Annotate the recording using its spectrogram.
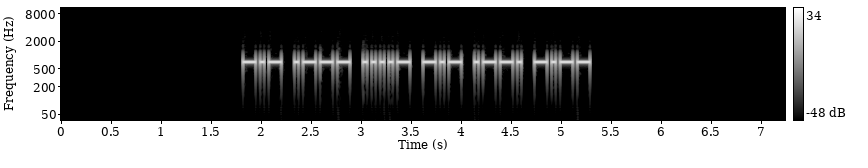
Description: Morse code, heard as a keyed tone, about 28 wpm, 700 Hz. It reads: KJ4KPY
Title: USA Call Signs - 6 Characters - Repeated 2x - 28wpm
